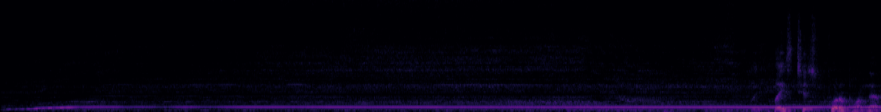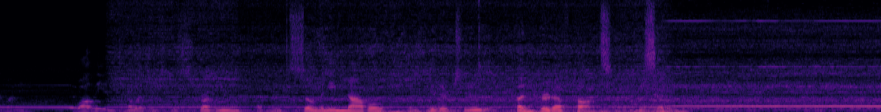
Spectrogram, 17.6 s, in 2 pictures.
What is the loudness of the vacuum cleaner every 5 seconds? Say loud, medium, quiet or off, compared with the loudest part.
quiet, medium, medium, loud.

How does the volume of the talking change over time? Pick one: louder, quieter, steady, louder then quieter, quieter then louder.
louder.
